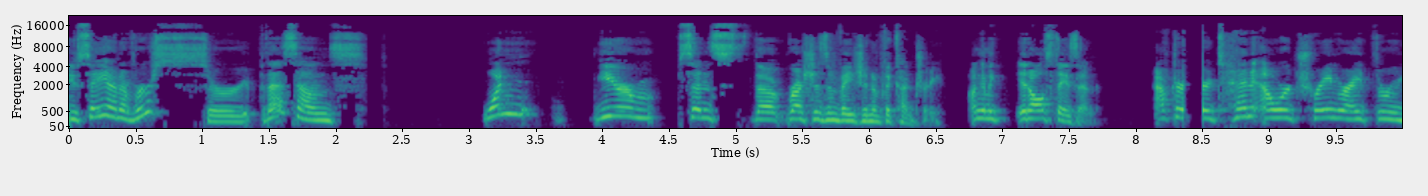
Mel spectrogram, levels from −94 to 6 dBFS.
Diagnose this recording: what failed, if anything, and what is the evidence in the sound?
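The fault sits at the codec stage: a gap at a join of encoded pieces. Right after "say anniversary but that", the speech stops for 126 ms (2.22 to 2.35 s), and again for 144 ms at 8.35 to 8.49 s, six seconds later. Separately encoded segments were joined untrimmed, so each one's encoder start-up delay and padded final frame remain as silence. Unlike packet loss, nothing is missing: speech resumes exactly where it stopped, with smeared edges at a regular 6 s spacing.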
